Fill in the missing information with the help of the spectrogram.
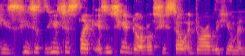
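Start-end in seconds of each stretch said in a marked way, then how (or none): none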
